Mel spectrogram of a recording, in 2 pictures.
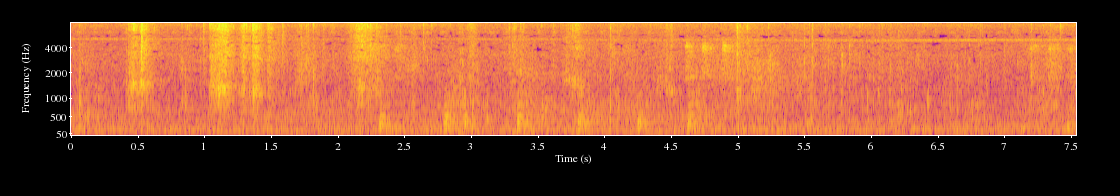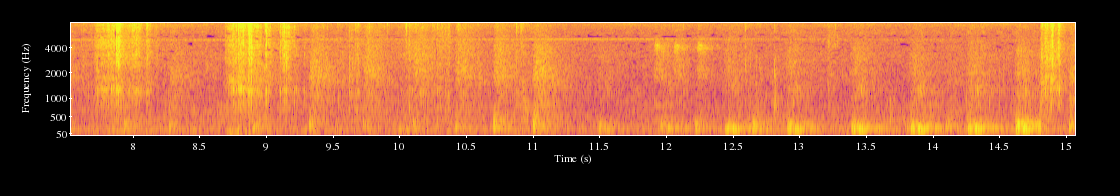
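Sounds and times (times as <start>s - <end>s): child chewing crunchy cracker: 0.3s - 11.2s.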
